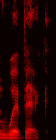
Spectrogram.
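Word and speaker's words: WWBIC: it's a long uh acronym wise we pronounce it as Wick okay so it's better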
